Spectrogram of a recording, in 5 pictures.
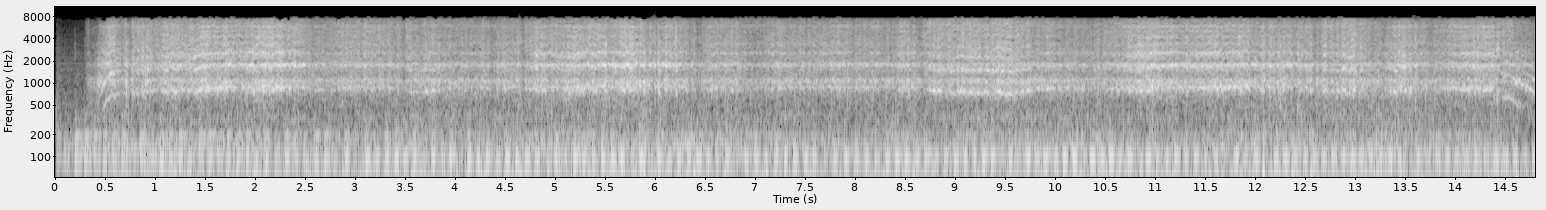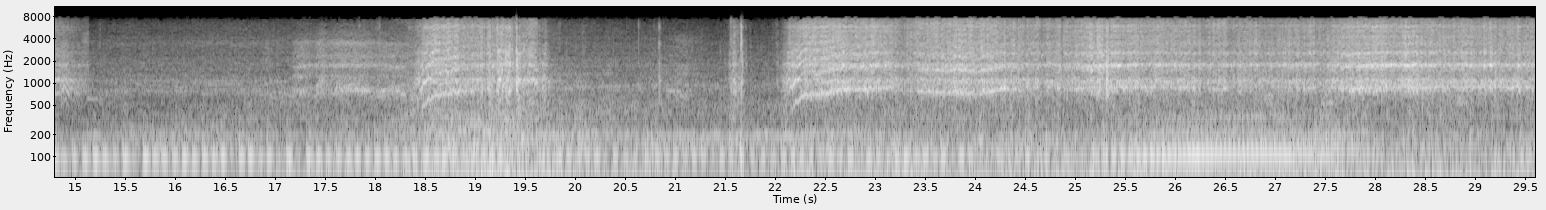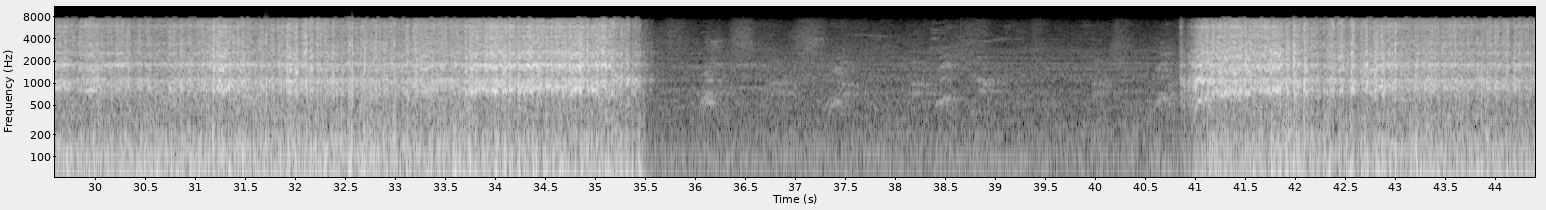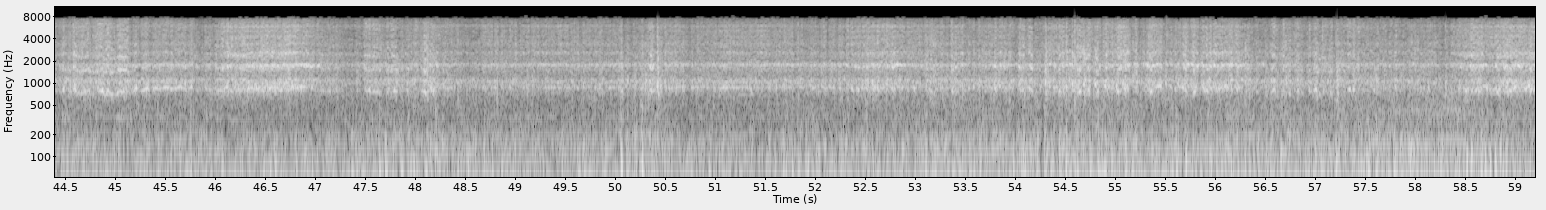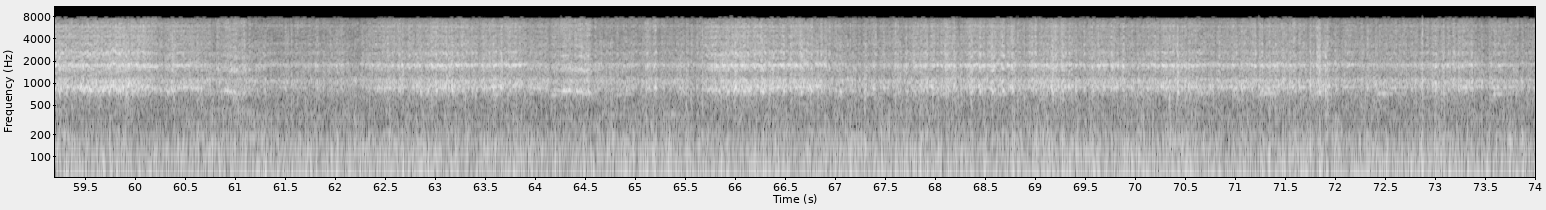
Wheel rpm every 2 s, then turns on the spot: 100, 210, 220, 230, 220, 220, 220, 90, 0, 100, 20, 140, 220, 230, 230, 230, 220, 160, 0, 0, 50, 220, 230, 220, 230, 230, 230, 230, 220, 220, 220, 230, 230, 220, 230, 230, 230.
14-16 18-22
